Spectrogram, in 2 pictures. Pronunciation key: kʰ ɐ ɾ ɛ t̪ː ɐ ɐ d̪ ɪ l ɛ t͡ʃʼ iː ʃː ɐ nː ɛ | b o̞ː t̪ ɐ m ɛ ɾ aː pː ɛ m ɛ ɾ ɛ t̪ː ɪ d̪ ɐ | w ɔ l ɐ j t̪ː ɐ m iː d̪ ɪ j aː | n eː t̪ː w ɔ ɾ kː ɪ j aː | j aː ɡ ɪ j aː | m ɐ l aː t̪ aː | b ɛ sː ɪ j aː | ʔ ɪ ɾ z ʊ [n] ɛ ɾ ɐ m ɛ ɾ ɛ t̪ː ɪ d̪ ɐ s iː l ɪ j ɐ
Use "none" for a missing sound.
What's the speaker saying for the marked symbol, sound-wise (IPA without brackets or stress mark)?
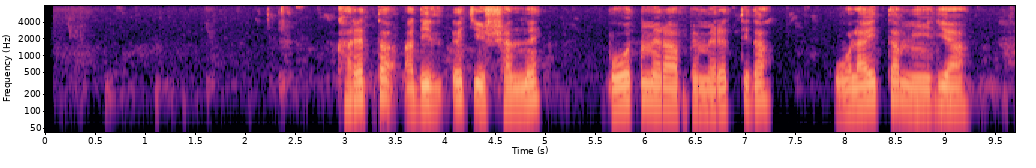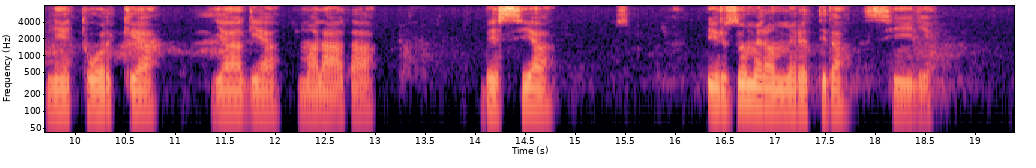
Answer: m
